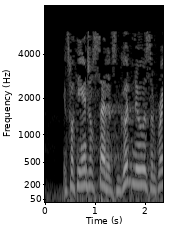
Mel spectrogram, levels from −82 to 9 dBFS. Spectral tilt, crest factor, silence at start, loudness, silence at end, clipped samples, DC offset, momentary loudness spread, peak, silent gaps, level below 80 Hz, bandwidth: -9.5 dB/octave; 18 dB; 0.35 s; -32 LUFS; 0 s; under 0.1%; under 0.1%; 6 LU; -14 dBFS; none; -54 dBFS; 5.8 kHz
